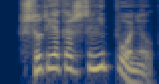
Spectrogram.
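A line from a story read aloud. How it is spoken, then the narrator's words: Indignant pronouncement. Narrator (Russian): возмущенно изрек Грир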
